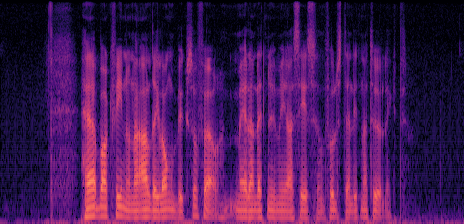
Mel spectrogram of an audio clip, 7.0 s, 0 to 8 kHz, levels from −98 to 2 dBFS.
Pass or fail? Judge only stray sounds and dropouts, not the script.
pass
